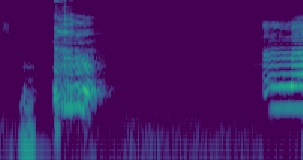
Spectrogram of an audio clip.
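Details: A horse suffering fever and coughing gives a low grunt, then a loud harsh cough burst, a pause, and another forceful cough starting at the end; cough.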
